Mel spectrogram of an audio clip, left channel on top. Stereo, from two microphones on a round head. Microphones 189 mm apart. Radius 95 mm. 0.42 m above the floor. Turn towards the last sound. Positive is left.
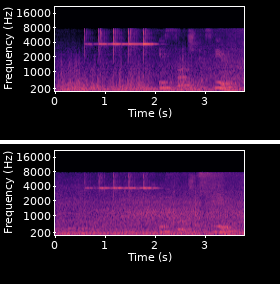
turn(degrees=10)  # may be behind; listen again after turning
